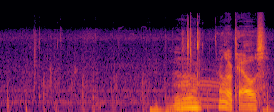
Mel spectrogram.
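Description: Cows moo in a Minecraft world running the Gregtech modpack: after a quiet stretch of soft ambience, several loud, drawn-out low moos follow one another close by.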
